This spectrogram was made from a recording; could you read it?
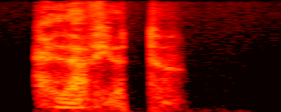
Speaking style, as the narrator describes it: she whispered back

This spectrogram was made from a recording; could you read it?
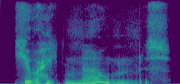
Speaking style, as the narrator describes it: exclaimed

